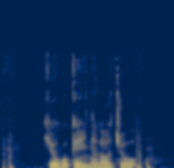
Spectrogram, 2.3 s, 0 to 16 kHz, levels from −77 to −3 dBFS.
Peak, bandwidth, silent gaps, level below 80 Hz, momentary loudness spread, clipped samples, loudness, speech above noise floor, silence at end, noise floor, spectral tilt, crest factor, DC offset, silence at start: -8 dBFS; 11.5 kHz; none; -52 dBFS; 19 LU; under 0.1%; -24 LUFS; 20 dB; 0.3 s; -42 dBFS; -7.5 dB/octave; 16 dB; under 0.1%; 0.1 s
